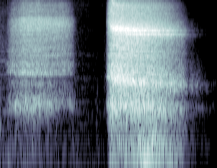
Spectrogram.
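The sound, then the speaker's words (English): A deep breath: two long, airy breath sounds separated by a short pause, the second louder and fuller than the first, with no voices. “So take a deep breath”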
